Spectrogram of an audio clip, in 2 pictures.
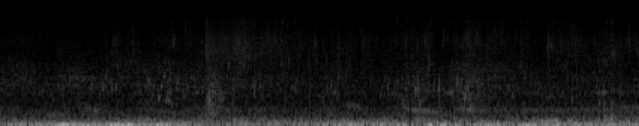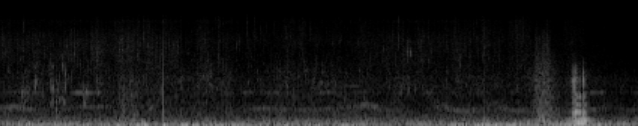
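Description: Wind rumbling on the microphone over water trickling and splashing around a hydrofoil board gliding over the sea. A brief louder bump comes near the end.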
